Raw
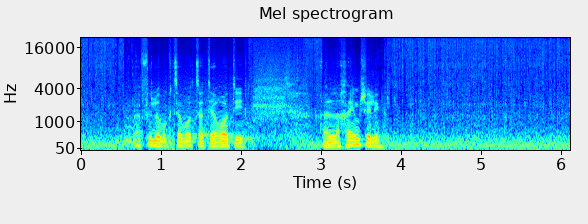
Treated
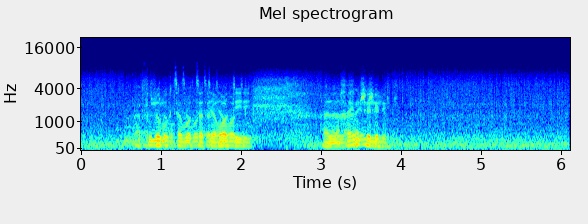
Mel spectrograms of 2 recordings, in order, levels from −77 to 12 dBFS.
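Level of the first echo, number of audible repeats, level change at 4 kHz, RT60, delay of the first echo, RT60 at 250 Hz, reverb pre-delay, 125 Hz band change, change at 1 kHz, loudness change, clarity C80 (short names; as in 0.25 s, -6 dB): -4.5 dB, 1, -0.5 dB, none, 97 ms, none, none, -1.0 dB, 0.0 dB, +1.0 dB, none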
